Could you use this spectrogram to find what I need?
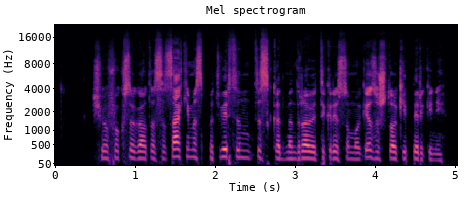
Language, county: Lithuanian, Kaunas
